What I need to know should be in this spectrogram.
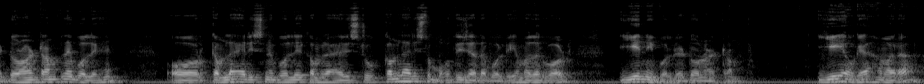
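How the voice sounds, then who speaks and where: Middle-aged guy, lowish voice, walks through code step by step while thinking out loud. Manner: talks through code step by step, mixing in English terms; thinks aloud while working, with small fillers. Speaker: instructor. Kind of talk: screen-recorded coding tutorial.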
